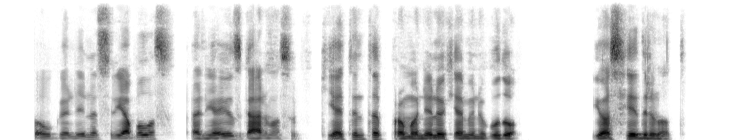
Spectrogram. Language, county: Lithuanian, Klaipėda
